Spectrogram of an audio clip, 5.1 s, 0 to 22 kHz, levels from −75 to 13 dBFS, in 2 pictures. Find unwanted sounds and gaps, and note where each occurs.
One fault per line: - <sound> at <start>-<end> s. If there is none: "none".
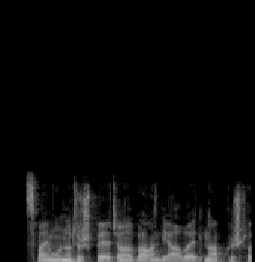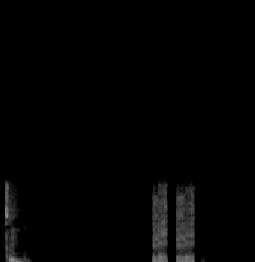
- dropout at 2.5-2.6 s
- laugh at 4.1-4.5 s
